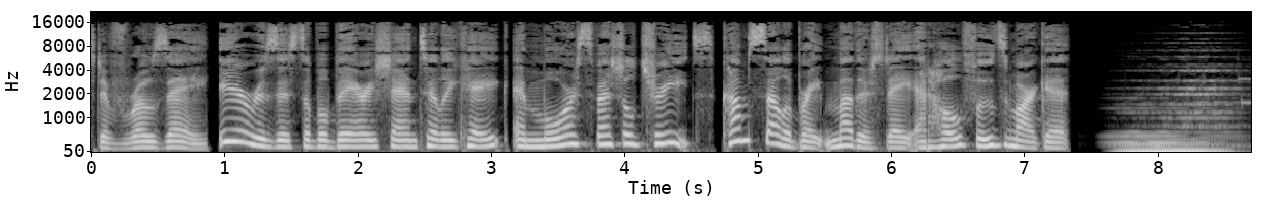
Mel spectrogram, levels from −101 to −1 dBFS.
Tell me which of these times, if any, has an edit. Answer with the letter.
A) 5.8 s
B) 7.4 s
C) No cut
B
